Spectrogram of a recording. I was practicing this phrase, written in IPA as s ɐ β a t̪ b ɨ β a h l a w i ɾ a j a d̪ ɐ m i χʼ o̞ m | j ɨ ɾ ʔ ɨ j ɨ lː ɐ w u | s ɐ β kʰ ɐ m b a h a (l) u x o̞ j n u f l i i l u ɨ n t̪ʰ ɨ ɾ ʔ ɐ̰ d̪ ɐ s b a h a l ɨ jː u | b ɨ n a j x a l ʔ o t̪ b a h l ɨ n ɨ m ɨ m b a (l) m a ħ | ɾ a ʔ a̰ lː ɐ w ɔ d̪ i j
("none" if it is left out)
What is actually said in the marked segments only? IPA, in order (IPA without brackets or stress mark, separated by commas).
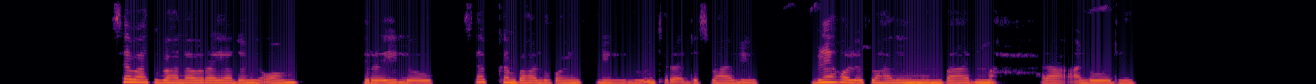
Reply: l, ɾ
